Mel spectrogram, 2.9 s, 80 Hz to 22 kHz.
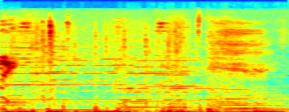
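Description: Horse hooves clip-clop at a quick, rhythmic gallop in Red Dead Redemption 2, steady thuds carrying under someone talking throughout.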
